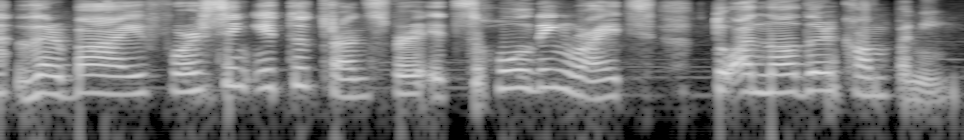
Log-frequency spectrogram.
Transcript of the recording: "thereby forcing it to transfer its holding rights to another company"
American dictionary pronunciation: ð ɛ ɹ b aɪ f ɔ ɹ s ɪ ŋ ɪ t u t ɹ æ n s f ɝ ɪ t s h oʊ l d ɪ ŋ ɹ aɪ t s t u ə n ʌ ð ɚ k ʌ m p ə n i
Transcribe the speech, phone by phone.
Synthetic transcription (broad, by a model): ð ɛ ɹ b aɪ f ɔ ɹ s ɪ ŋ ɪ t u t ɹ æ n s f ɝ ɪ t s h oʊ l d ɪ ŋ ɹ aɪ t s t u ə n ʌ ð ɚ k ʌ m p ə n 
